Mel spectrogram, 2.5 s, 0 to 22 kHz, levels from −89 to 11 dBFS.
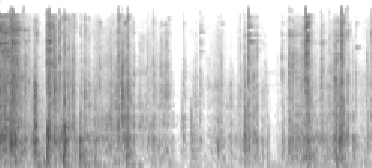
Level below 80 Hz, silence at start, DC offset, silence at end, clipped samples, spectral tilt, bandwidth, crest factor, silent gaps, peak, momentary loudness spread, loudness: -58 dBFS; 0 s; under 0.1%; 0 s; under 0.1%; -1.5 dB/octave; 19 kHz; 24 dB; none; -10 dBFS; 18 LU; -32 LUFS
